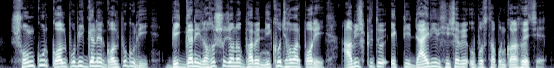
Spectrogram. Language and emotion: Bengali, neutral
